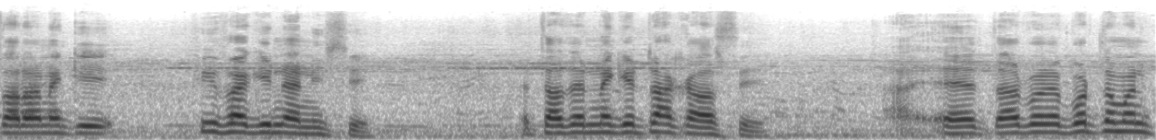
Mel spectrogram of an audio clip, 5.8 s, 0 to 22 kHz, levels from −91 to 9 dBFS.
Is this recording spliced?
no; 0 cuts

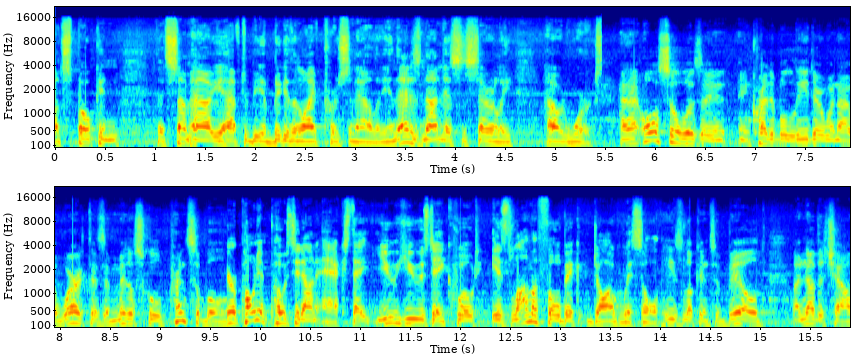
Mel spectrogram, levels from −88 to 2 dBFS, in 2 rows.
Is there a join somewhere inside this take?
yes; 3 cuts; at 5.4 s, 9.6 s, 14.0 s

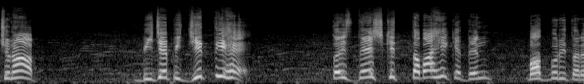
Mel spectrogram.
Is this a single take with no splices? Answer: yes; 0 cuts

